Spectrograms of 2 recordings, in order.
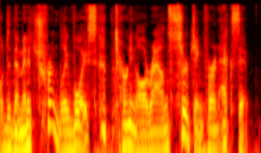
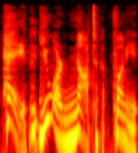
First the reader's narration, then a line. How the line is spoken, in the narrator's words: I screamed angrily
